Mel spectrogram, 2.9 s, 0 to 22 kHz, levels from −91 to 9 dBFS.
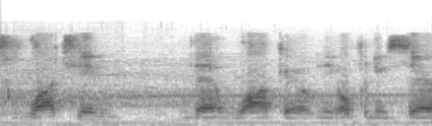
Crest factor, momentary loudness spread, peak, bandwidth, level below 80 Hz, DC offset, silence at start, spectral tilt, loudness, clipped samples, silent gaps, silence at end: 18 dB; 15 LU; -12 dBFS; 11 kHz; -62 dBFS; under 0.1%; 0 s; 0 dB/octave; -29 LUFS; under 0.1%; none; 0 s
